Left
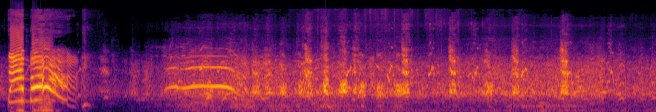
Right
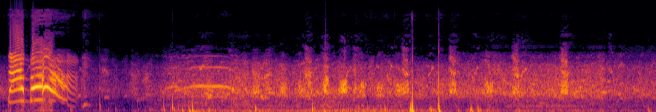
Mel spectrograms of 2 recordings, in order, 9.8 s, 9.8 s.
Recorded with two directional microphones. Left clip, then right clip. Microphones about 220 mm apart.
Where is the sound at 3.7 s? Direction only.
85° left.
